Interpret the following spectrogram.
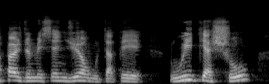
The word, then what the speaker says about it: Louis Cachot: Vous allez sur la page de Messenger, vous tapez Louis Cachot, comme ça se prononce, un cachot, et vous lui demandez.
